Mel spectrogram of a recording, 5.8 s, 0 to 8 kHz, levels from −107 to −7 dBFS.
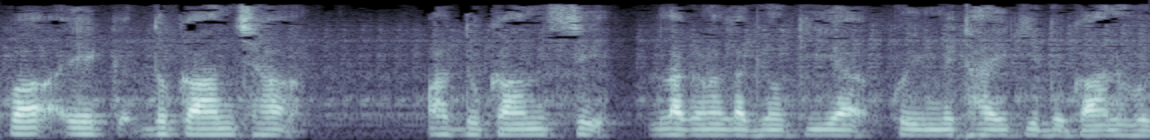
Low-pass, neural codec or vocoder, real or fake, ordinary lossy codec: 7.2 kHz; none; real; MP3, 32 kbps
